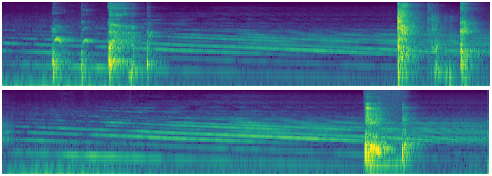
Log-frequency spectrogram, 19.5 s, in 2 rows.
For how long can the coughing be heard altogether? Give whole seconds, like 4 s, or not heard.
4 s.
